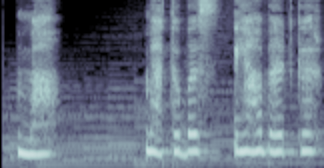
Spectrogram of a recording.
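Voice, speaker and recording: A woman's voice: high-pitched, level tone, takes it slowly, dark tone. A woman voicing a meek, wronged young daughter who pleads plaintively in a melodramatic cartoon story. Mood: meek, pleading. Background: music.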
